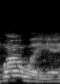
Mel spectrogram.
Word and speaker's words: Huawei: did you say puai oh Huawei yeah Huawei Huawei exactly sorry I said it wrong no it's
